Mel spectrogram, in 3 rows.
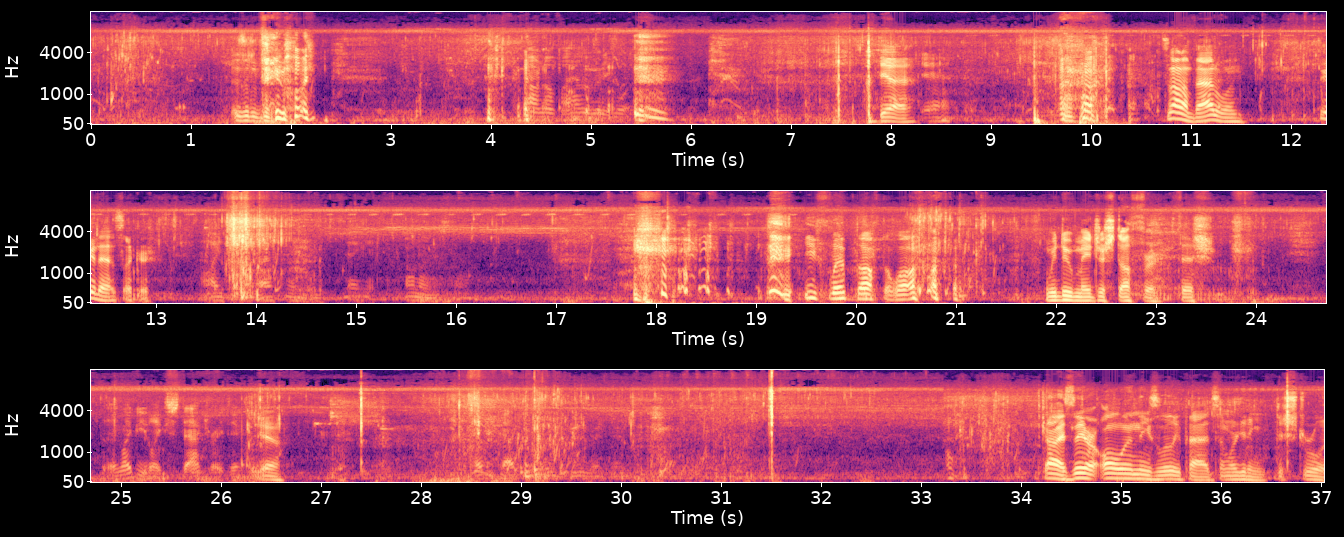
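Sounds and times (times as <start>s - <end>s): water splash: 0.0s - 0.9s, 13.6s - 14.5s, 20.5s - 21.6s, 28.1s - 31.8s, 33.2s - 34.3s
water sloshing from wading: 0.0s - 22.1s, 22.9s - 34.4s.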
